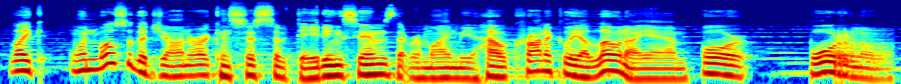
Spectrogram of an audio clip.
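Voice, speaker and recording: A man's voice: medium pitch, lively intonation, moderate pace. A man narrating a scripted video essay in a casual, jokey, sarcastic and self-deprecating way, with slangy phrasing. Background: background music.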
